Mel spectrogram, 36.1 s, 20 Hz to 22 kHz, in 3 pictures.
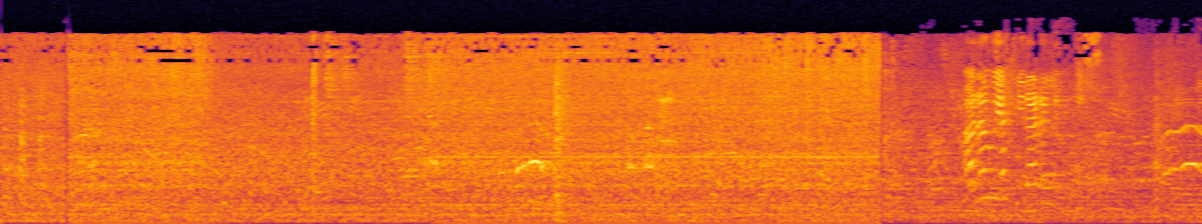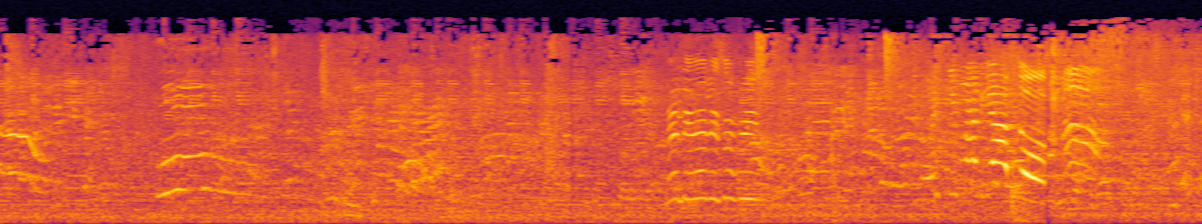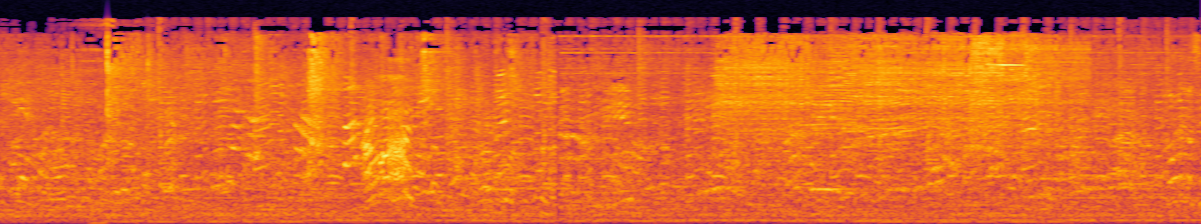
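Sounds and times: children squealing and calling: 11.6s - 12.7s.

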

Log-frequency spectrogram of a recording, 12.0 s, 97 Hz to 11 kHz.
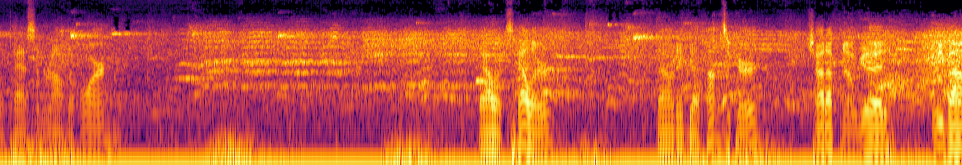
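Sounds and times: basketball play on the court: 0.0s - 12.0s
crowd murmur: 1.7s - 12.0s.

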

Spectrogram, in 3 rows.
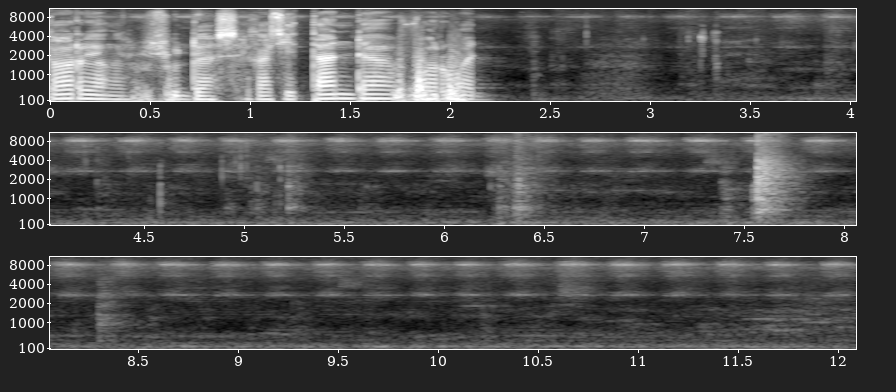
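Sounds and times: faint pulsing high tone: 2.4s - 12.0s.

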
